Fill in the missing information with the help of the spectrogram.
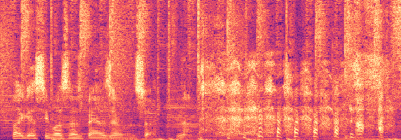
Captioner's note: laughs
